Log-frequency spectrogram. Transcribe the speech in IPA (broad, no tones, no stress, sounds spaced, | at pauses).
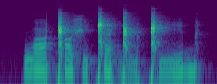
w ɒ ǁ ɒ ʃ i ǁ æ ɡ͡ǁ u ǁ i b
